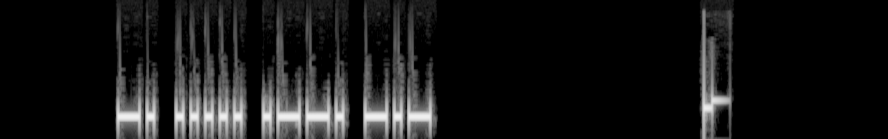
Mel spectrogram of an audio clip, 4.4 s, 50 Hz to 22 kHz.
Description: Morse code, heard as a keyed tone, about 31 wpm, 700 Hz. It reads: N5PK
